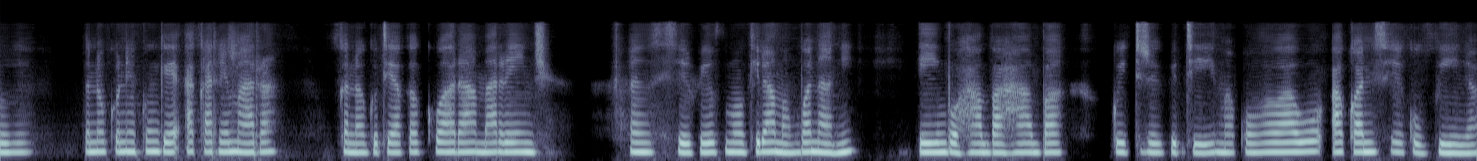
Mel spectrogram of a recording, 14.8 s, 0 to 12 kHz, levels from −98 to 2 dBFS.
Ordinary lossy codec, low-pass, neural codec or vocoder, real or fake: AAC, 48 kbps; 7.2 kHz; codec, 16 kHz, about 1 kbps, DyCAST, with the encoder's durations; fake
